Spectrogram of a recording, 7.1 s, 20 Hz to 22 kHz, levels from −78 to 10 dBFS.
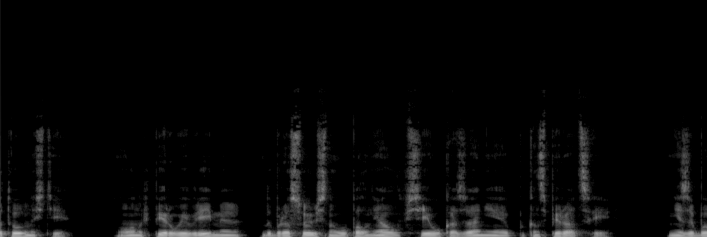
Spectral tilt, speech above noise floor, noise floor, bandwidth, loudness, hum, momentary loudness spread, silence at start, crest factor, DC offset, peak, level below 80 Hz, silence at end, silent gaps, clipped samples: -7 dB/octave; 62 dB; -86 dBFS; 11.5 kHz; -25 LUFS; none; 11 LU; 0 s; 16 dB; under 0.1%; -8 dBFS; -52 dBFS; 0 s; 0.79-1.11 s; under 0.1%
